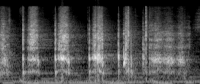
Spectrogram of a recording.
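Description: A spoon scraping sour cream out of a plastic measuring cup: a quick run of short, loud scraping strokes.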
